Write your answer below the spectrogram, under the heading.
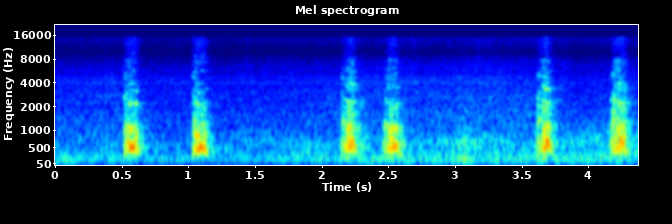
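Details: A Pekingese playing with another dog gives short, sharp barks in pairs, each pair about a second and a half apart.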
